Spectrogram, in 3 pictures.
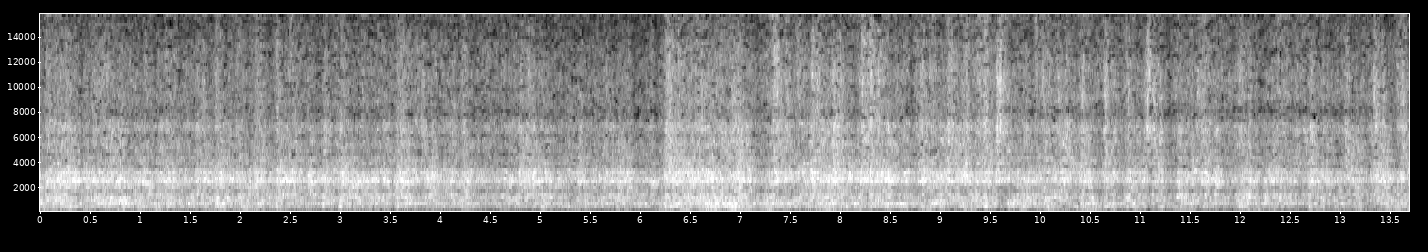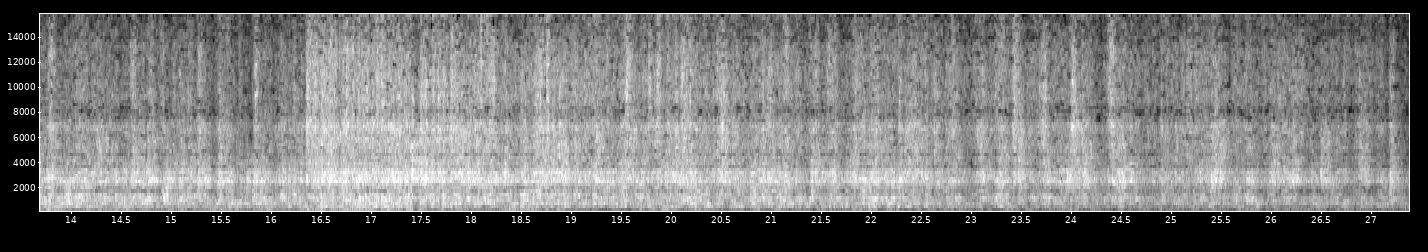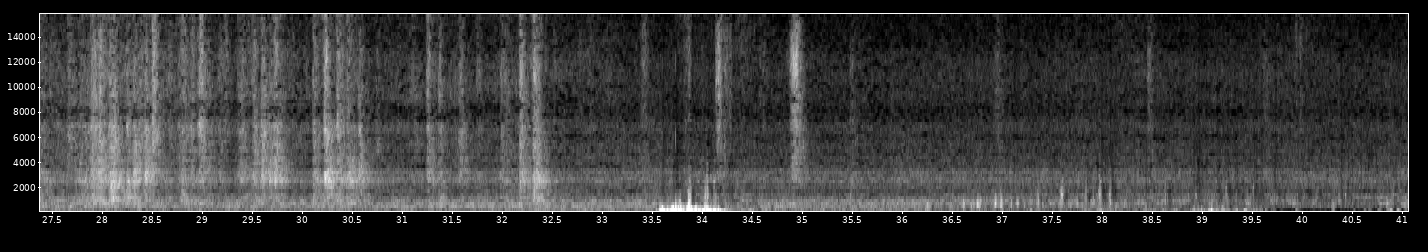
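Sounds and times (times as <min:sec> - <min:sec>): shredder motor hum: 0:00.0 - 0:28.0
crackling and rattling material: 0:33.4 - 0:41.0.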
